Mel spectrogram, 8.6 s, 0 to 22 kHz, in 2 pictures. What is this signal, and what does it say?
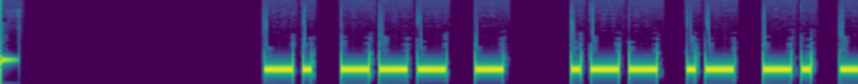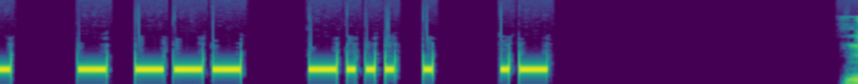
Morse code, heard as a keyed tone, about 25 wpm, 700 Hz. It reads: NOT WANT TO BE A
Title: Sets of 5 Words Encore 25wpm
